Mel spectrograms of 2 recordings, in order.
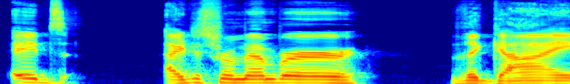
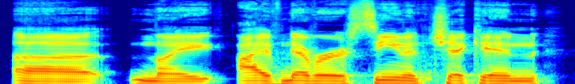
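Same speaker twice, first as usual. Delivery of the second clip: ordinary delivery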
